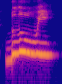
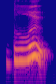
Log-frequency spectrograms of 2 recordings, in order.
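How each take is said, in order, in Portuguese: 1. A palavra termina com uma vogal 'ee' extra. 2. A palavra termina sem nenhuma vogal extra. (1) "não pode acontecer" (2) "risquem esse E"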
